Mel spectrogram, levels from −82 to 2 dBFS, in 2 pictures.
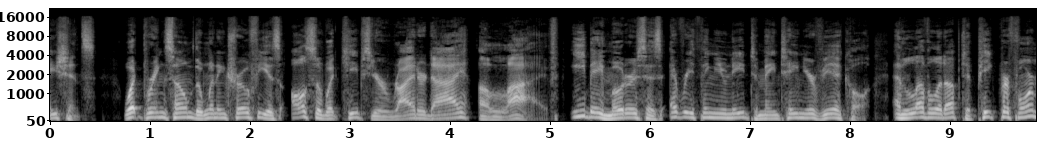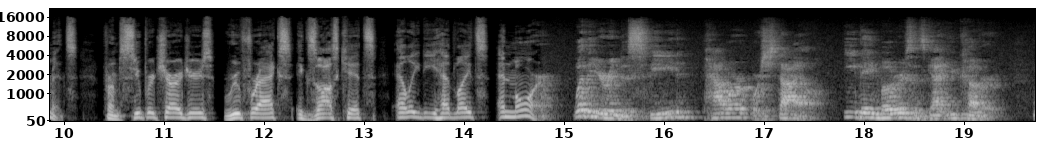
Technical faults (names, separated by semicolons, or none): switch to a distant microphone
